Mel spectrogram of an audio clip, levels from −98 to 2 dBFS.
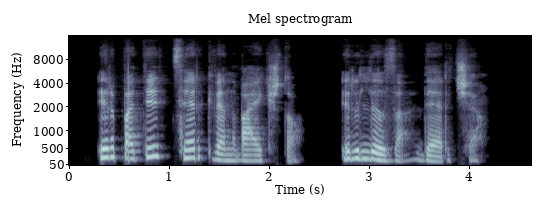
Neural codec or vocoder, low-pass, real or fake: none; 14.4 kHz; real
